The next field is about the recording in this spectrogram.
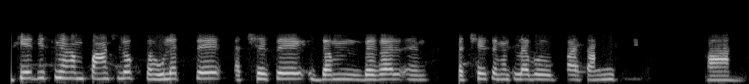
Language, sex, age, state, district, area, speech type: Urdu, female, 18-30, Bihar, Saharsa, rural, conversation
